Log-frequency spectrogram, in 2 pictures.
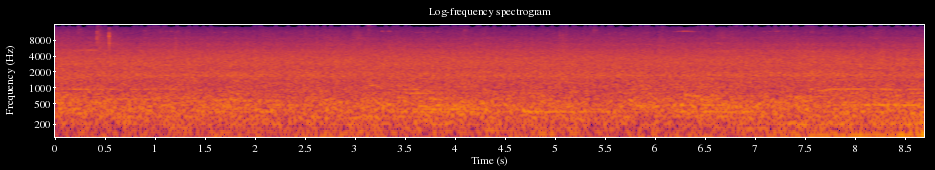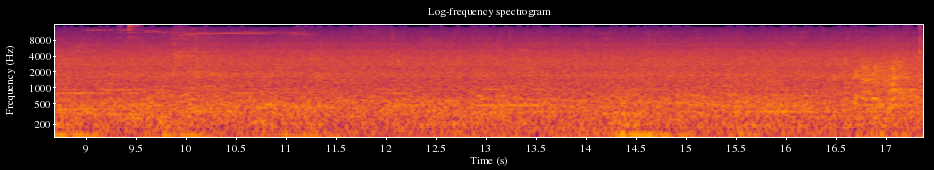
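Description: A large crowd murmurs and chatters in a big hall.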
